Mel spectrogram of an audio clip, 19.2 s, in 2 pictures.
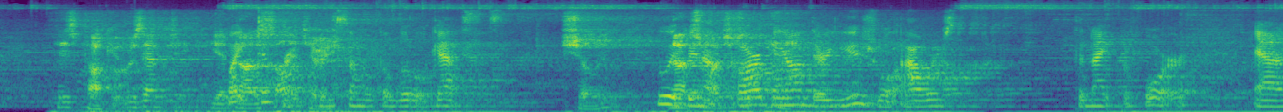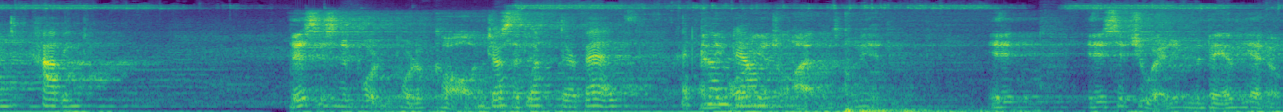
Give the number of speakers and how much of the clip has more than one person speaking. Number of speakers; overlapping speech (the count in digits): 2, about 18%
